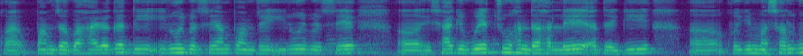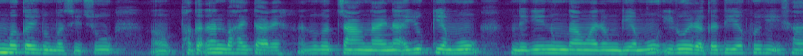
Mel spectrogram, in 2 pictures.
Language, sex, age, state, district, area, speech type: Manipuri, female, 30-45, Manipur, Imphal West, urban, spontaneous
